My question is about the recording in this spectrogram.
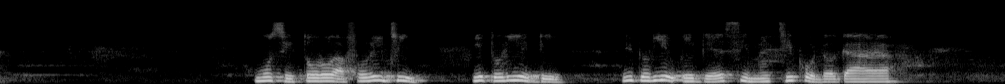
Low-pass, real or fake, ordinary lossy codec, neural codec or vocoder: none; fake; none; codec, 16 kHz, 1.1 kbps, Voila-Tokenizer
